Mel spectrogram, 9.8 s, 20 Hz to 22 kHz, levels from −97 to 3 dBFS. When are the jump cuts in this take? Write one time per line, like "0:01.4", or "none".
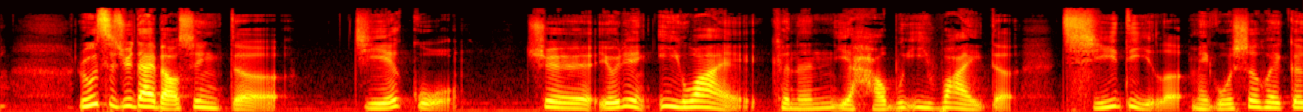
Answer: none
